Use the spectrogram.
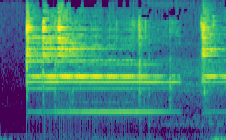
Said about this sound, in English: Okay, so the shame bell is cannot be picked up on this microphone right now. So there's that. You can kind of hear it.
